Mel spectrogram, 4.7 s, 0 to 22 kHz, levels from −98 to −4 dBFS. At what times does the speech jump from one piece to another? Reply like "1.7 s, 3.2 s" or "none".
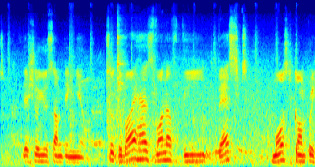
1.4 s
